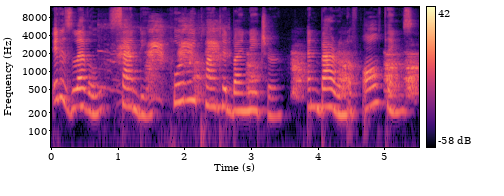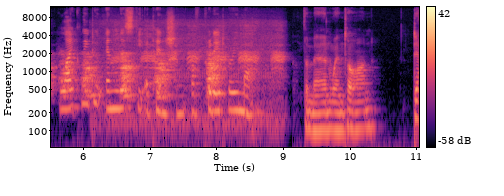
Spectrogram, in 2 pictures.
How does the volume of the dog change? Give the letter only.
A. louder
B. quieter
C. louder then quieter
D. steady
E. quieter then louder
A.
